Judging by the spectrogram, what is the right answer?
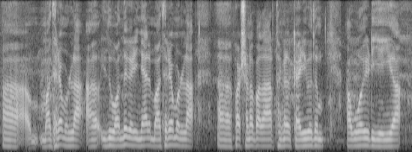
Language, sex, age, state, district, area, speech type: Malayalam, male, 60+, Kerala, Kottayam, rural, spontaneous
